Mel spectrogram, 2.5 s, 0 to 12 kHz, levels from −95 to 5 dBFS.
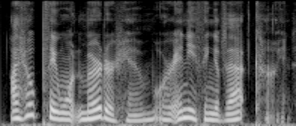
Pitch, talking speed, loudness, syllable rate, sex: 185 Hz, 265 wpm, -16 LUFS, 6.3 syllables/s, female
